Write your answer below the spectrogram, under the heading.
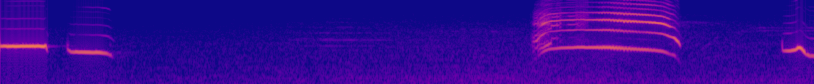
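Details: Black-throated laughingthrush (Pterorhinus chinensis) wild-style song: loud, rich whistles, two short level notes, a pause, then a longer arched whistle falling at its end, over a quiet background.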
